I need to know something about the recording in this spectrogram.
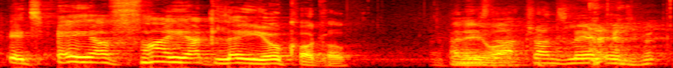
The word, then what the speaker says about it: Eyjafjallajökull: And I think, actually, the way you're supposed to pronounce it is... Hutch. If only. It changes it. Apparently, it's Eyjafjallajökull.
